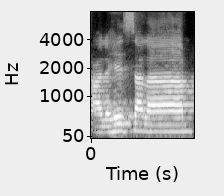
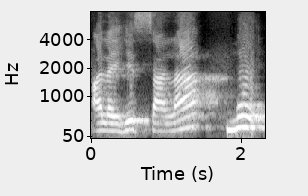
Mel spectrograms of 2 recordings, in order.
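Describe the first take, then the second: First: The last word ends on the m sound. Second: The last word ends with a short u vowel. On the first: The reader stops at this point. "kalau waqaf" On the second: The phrase runs on into the following words. "lebih fasih, lebih bagus dibaca dhammah mimnya"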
